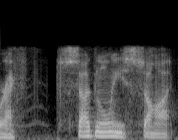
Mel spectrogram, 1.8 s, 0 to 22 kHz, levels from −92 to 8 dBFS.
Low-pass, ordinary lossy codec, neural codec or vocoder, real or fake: 5.4 kHz; Opus, 32 kbps; none; real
